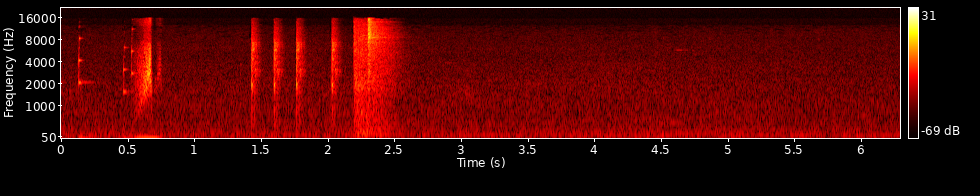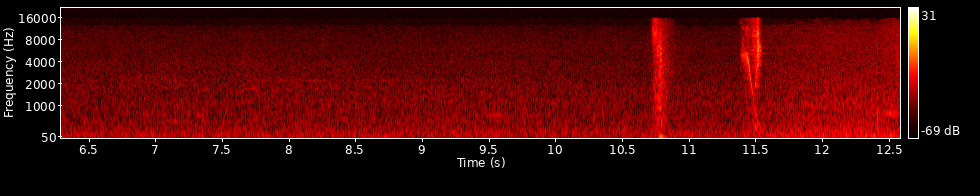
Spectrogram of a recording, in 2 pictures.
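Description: Menu selection clicks sound in quick succession.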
